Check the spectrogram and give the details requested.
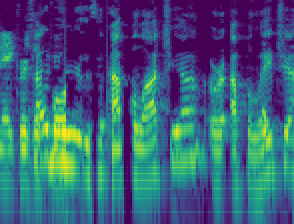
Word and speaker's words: Appalachia: Is it Appalachia or Appalachia?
